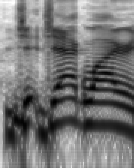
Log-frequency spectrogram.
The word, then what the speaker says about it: Jaguar: Jaguar and Jaguar are both like acceptable pronunciations.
